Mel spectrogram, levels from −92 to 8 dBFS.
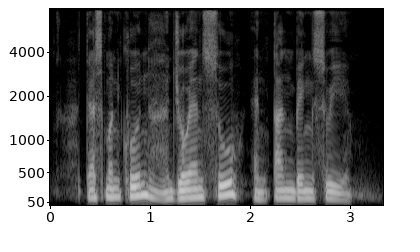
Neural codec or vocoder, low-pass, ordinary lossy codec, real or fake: none; none; none; real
